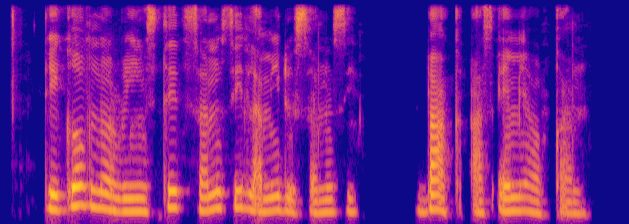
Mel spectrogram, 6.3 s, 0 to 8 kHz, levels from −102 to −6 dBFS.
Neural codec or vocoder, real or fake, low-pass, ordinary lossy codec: codec, 44.1 kHz, 7.8 kbps, Pupu-Codec; fake; 7.2 kHz; none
